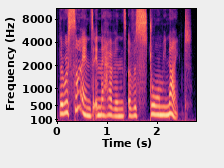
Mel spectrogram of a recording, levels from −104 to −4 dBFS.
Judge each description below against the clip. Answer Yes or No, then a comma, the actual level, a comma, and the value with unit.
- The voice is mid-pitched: No, high, 245 Hz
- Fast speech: Yes, fast, 215 wpm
